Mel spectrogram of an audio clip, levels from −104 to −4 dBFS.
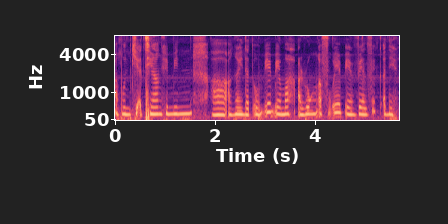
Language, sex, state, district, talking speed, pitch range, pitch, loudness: Mizo, female, Mizoram, Aizawl, 220 wpm, 230-250 Hz, 240 Hz, -22 LUFS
